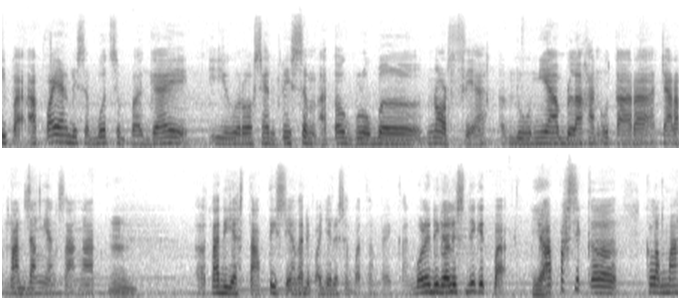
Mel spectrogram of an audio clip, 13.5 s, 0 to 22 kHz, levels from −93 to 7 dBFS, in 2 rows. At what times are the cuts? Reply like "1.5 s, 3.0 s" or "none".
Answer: none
